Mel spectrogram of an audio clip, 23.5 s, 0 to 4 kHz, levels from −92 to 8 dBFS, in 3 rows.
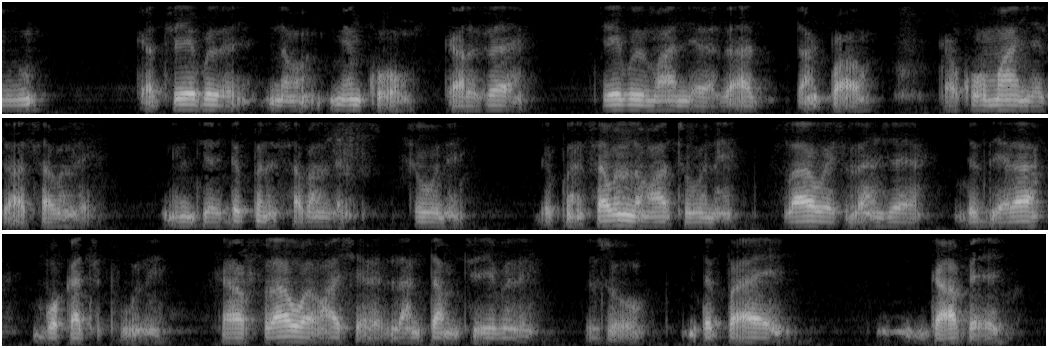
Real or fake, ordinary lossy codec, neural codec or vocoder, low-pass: fake; AAC, 24 kbps; codec, 16 kHz, 8 kbps, FunCodec, trained on LibriTTS, 25 frames a second; 3.6 kHz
